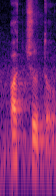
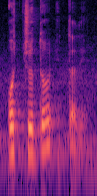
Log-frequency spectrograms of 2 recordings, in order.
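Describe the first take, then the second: First: অচ্যুত with an open aw sound, ɔchut; open vowel take. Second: অচ্যুত said ochut with a rounded closed o; closed o take. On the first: Teacher shows the open-vowel reading of অচ্যুত first, open ɔ. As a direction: say অচ্যুত starting on a wide open ɔ. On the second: Teacher gives the correct closed-o reading of অচ্যুত, rounded o. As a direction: start অচ্যুত on a tight o, like ওচ্যুত. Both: Shown as a demonstration. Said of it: "চিহ্নিত নিয়মের ব্যতিক্রম।".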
